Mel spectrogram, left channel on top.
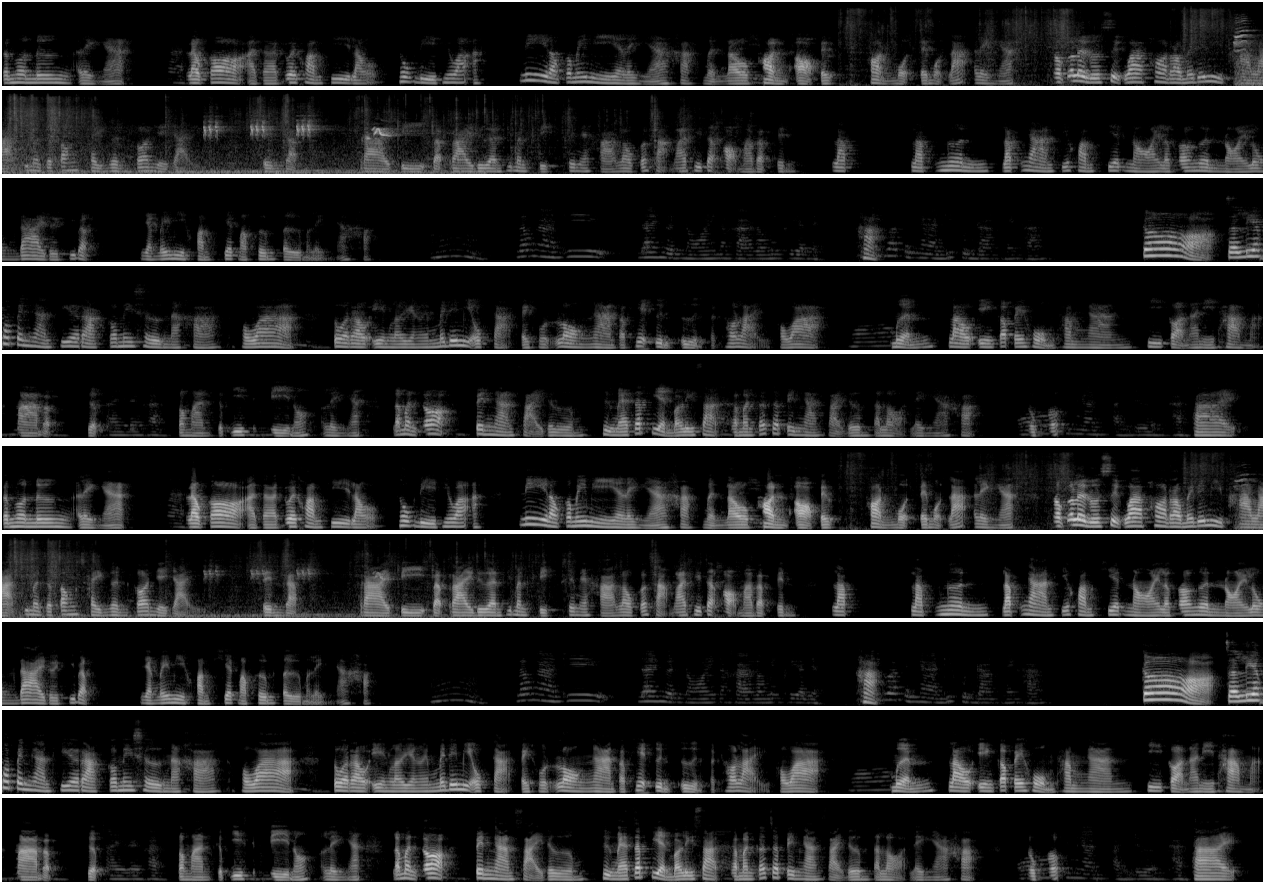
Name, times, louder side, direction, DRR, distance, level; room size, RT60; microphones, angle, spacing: voice 1, 0.0-1.2 1.8-4.8 5.2-8.3 8.7-10.1 10.5-14.6 15.2-15.6 16.2-20.5 20.9-21.1 21.7-26.1 26.6-28.8 33.8-34.0 36.6-40.7 41.2-46.0 46.7-50.9 51.3-51.4 52.2-52.9 53.1-54.9 55.2-60.2 60.9-61.0 62.4-62.8, right 6 dB, 50° right, 12 dB, 0.4 m, -28 dB
voice 2, 7.2-7.7 10.4-11.3 15.4-15.7 19.2-20.1 24.1-25.0 29.5-30.0 30.4-31.2 31.6-33.4 33.8-35.7 40.5-41.1 46.3-47.0 50.3-51.1 51.4-52.1 52.8-53.2 54.5-55.1 57.5-57.8 60.6-62.7, right 2 dB, 35° right, 2 dB, 3.6 m, -55 dB
sound 1, 8.3-11.3 11.6-20.6, left 3 dB, 20° left, 1.9 m, -48 dB
sound 2, 12.3-17.5, left 9 dB, 55° left, 0.6 m, -37 dB
11.0 x 3.8 x 5.2 m, 0.32 s
head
